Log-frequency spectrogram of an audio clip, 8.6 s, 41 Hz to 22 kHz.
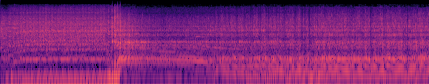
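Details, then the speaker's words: Porsche Carrera GT V10 after recall work, started after sitting 7 months: starter whir, fires with sharp flare, settles to smooth steady high idle, no misses or knocks; normal cold start. "Let's fire up then. Here we go. Let's see if she starts after 7 months. There we go."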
